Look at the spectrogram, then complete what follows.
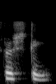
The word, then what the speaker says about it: Srishti: So in Marathi, the word re is pronounced as ru. So that is why the pronunciation goes Srushti.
